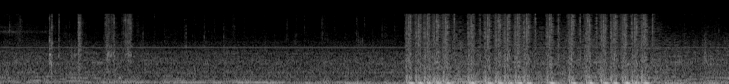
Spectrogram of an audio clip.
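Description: An AK rifle in Uncharted 4 opens up in a loud, rapid automatic burst partway through, after a stretch of quieter in-game sounds. The burst continues as dense, crackling gunfire to the end, with no talking.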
